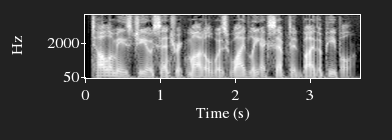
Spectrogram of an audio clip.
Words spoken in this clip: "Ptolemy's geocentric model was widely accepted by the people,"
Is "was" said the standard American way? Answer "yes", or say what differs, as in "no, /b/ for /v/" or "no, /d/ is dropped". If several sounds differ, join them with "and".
yes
